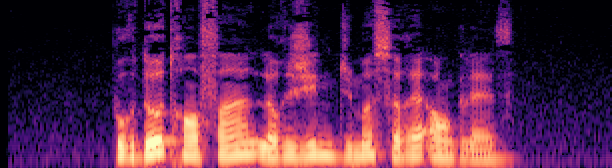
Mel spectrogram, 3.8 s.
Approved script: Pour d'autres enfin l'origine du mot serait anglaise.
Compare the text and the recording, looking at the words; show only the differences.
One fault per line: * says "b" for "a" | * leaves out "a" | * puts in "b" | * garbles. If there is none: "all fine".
all fine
